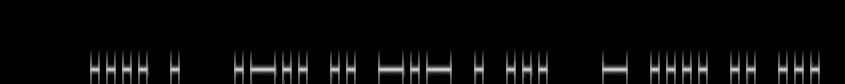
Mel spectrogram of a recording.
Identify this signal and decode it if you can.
Morse code, heard as a keyed tone, about 15 wpm, 700 Hz. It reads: HE LIKES THIS
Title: Additional Easy Phrases 15wpm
